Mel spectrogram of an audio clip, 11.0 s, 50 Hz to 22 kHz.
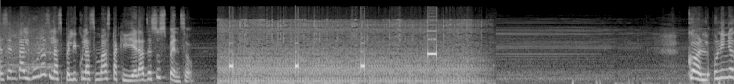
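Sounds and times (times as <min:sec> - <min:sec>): short electronic beeps: 0:06.4 - 0:06.6.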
